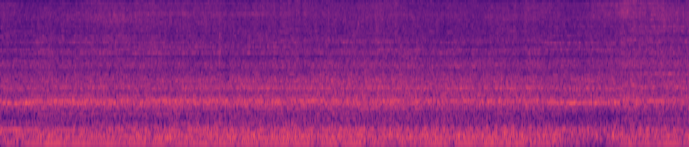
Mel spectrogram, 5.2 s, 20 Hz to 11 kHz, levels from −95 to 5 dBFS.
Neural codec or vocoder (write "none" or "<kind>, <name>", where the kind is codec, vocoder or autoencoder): none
